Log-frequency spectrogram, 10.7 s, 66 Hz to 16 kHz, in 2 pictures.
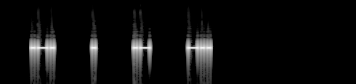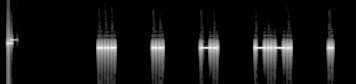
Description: Morse code, heard as a keyed tone, about 25 wpm, spaced as for 12 wpm, 700 Hz. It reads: READ SINCE
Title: 4x Character Spacing - Top 300 Words - 25wpm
